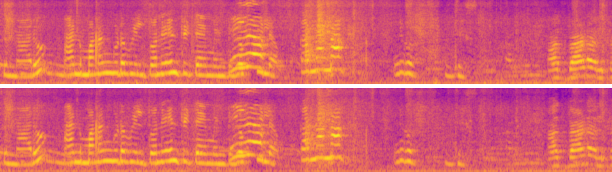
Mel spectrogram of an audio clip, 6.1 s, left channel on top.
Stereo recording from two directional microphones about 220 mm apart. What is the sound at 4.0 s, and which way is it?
Speech, 45° left (ahead or behind).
